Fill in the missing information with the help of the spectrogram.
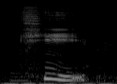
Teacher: i want you to think about where your tongue is key your tongue actually comes forward a little bit because of the e sound key if you do your tongue when you produce the is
